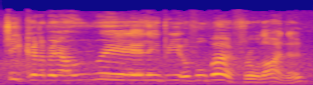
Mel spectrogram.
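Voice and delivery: high, protesting self-defence; aggrieved excuse-making. Acted. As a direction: plead your case in a high, wheedling pitch. Character makes excuses to partner.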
